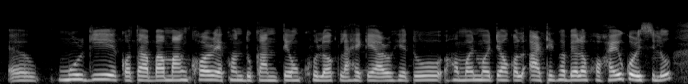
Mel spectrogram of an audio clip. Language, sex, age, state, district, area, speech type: Assamese, female, 18-30, Assam, Golaghat, rural, spontaneous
